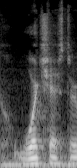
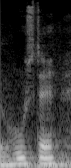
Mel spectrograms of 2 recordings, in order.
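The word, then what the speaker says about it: Worcester: to russa massachusetts which it looks like worchester but they pronounce it rooster albany new york and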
